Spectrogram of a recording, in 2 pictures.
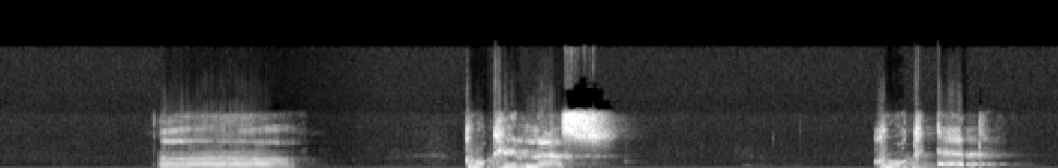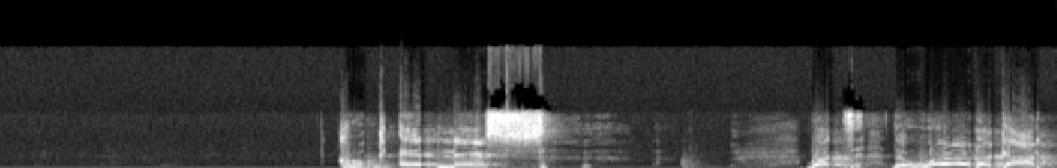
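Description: A man preaches loudly and with animation into a microphone, in bursts with pauses.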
